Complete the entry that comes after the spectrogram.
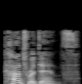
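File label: "contradance", British English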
